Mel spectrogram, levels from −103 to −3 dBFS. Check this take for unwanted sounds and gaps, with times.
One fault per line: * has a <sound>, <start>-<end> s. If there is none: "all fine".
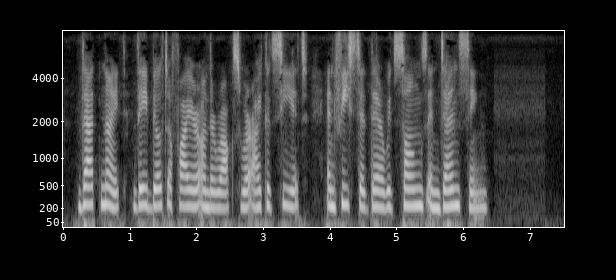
all fine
